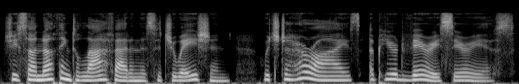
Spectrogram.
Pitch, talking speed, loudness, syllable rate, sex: 200 Hz, 185 wpm, -17 LUFS, 4.9 syllables/s, female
